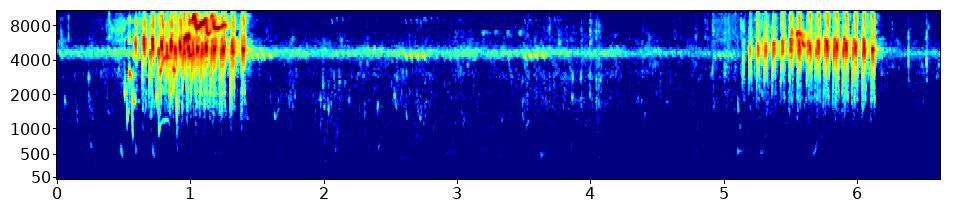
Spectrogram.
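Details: A mated pair of Brown-headed Cowbirds duet: the male gives a brief liquid gurgle ending in a thin high whistle, answered a few seconds later by the female's dry, chattering rattle call.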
